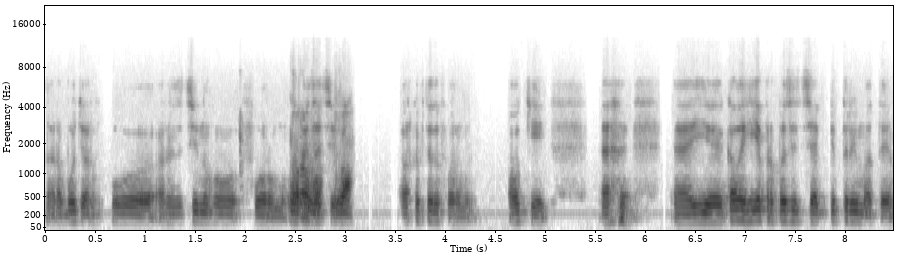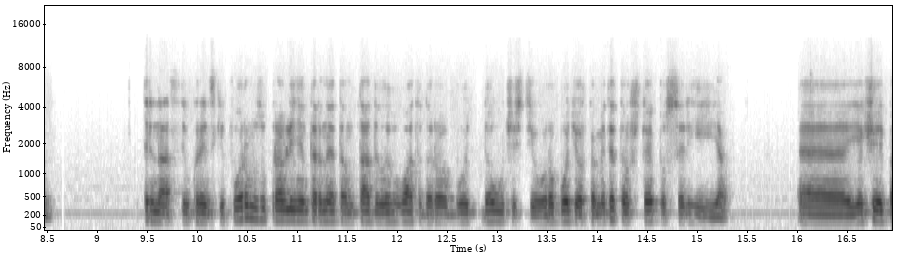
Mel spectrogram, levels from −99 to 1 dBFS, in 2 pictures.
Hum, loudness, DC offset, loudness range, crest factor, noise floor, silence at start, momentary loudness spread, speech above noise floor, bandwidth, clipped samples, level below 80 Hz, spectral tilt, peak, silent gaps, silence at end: none; -35 LUFS; under 0.1%; 4 LU; 22 dB; -74 dBFS; 0 s; 11 LU; 39 dB; 8 kHz; under 0.1%; under -90 dBFS; -6 dB/octave; -14 dBFS; none; 0 s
